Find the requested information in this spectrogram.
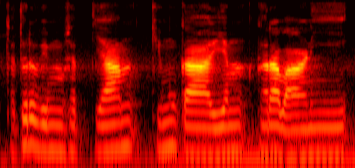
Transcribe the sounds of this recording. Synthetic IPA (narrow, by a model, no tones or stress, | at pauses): t͡ʃɐt̪uɾʋimʃɐt̪jaːmkimkaːɾjɐmkɐɾɐʋaːɳiː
